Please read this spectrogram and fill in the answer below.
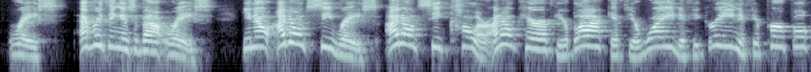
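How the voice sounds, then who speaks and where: A woman projects a raised voice in a high pitch with a bright, sharp tone, swinging her pitch very widely and hardly pausing at all. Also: moderate pace, quiet background. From New York City. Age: 60s. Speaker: livestream host and writer. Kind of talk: casual chat. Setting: live video stream. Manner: animated.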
